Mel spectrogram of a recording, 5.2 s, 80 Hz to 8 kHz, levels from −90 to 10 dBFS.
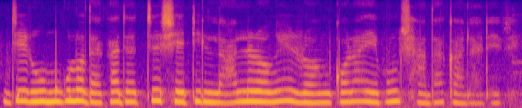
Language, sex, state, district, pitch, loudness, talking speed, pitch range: Bengali, female, West Bengal, Cooch Behar, 265 Hz, -13 LUFS, 160 wpm, 250-275 Hz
